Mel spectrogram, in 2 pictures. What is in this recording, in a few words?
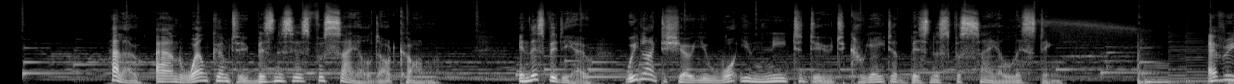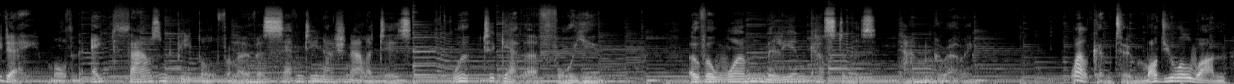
Corporate showcase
